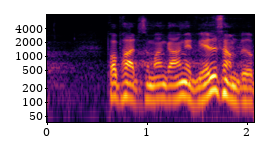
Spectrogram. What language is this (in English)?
Danish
